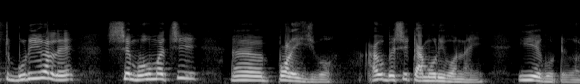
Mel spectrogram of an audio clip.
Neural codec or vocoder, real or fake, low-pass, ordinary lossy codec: none; real; none; none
